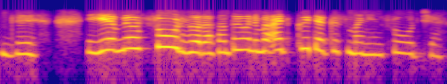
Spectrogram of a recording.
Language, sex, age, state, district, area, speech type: Kashmiri, female, 30-45, Jammu and Kashmir, Budgam, rural, conversation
